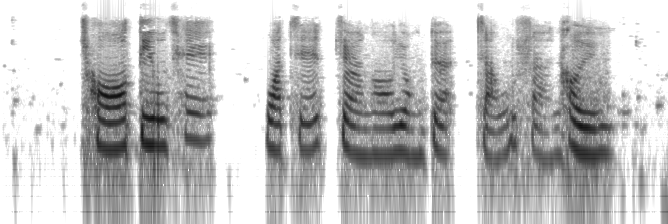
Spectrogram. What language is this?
Cantonese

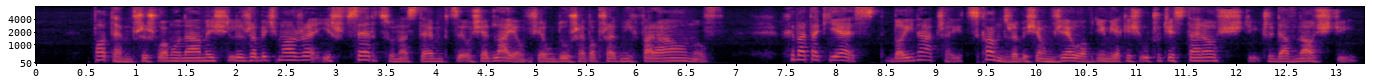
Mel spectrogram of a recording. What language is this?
Polish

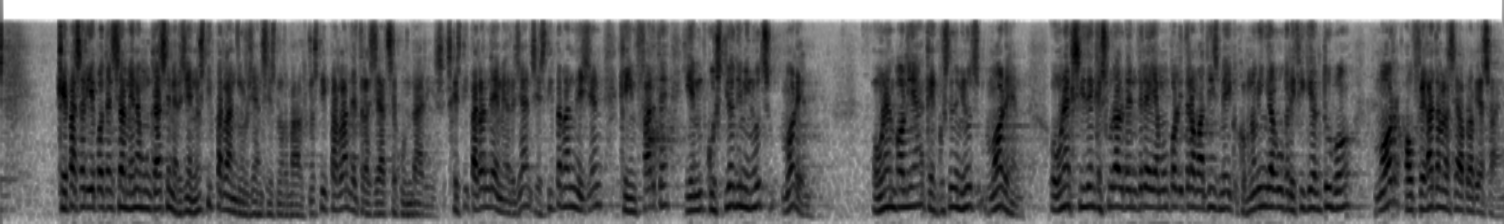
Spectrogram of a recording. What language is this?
Catalan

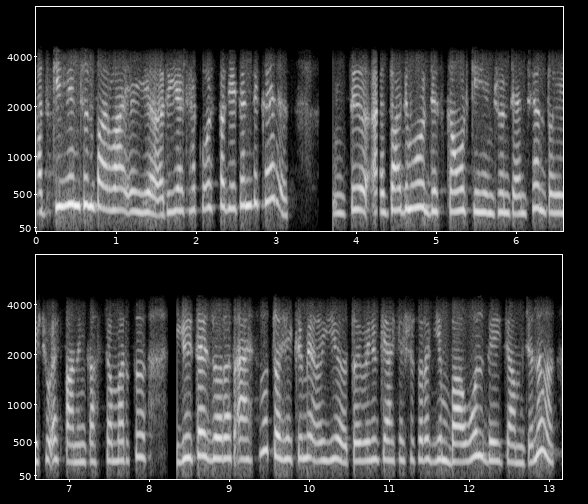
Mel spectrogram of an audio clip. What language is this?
Kashmiri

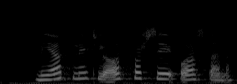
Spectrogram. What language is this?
Icelandic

